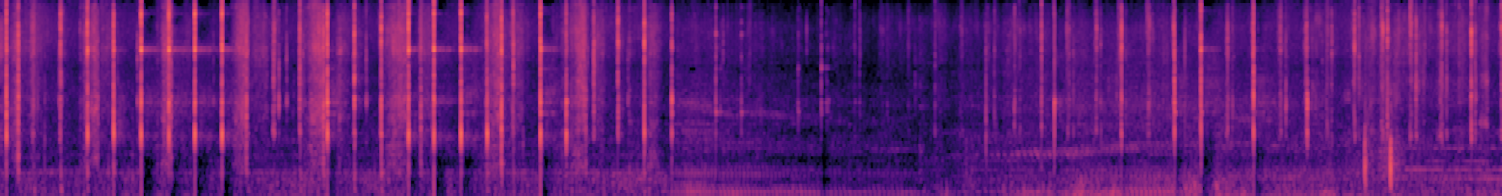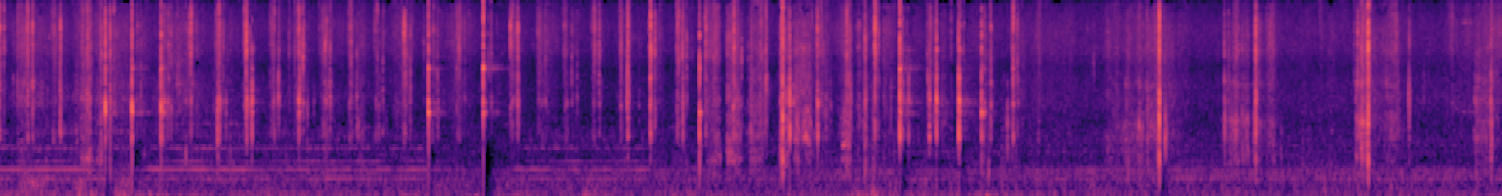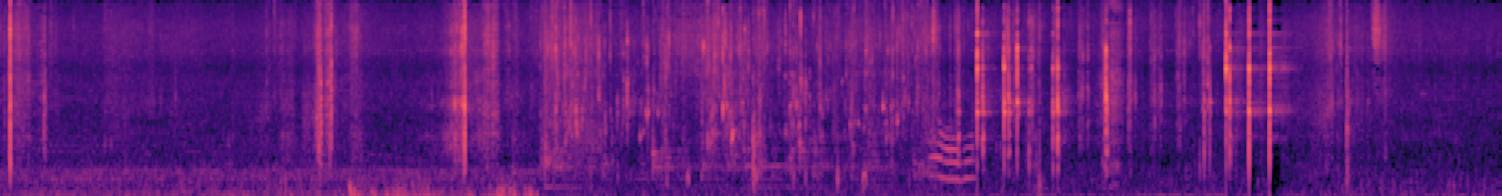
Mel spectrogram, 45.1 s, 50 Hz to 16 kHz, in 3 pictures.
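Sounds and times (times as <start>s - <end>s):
faint steady tone: 36.1s - 40.0s.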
